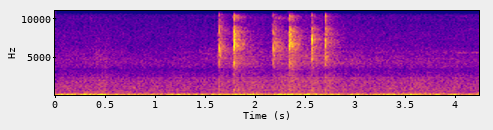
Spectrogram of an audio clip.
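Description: Near silence with a few faint computer mouse clicks about two seconds in.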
